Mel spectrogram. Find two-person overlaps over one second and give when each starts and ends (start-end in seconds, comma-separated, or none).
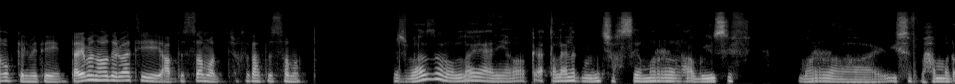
none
